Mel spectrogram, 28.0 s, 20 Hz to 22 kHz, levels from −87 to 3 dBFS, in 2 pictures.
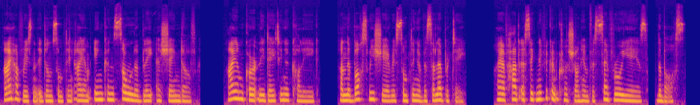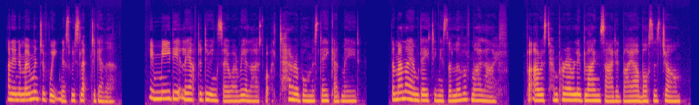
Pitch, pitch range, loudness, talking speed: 205 Hz, 185-230 Hz, -18 LUFS, 170 wpm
